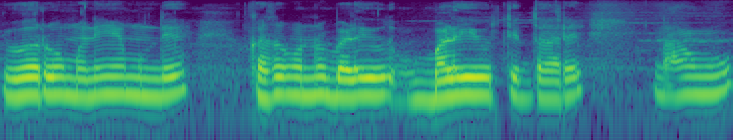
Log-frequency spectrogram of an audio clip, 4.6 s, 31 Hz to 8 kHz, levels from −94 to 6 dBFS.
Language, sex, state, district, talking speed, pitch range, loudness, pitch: Kannada, male, Karnataka, Raichur, 90 wpm, 180-190 Hz, -14 LUFS, 185 Hz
